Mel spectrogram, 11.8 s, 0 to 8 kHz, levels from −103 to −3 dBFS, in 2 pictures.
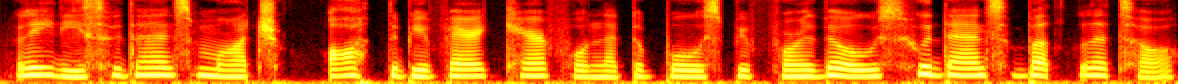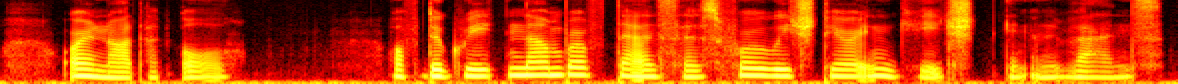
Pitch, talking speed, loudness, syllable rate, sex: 195 Hz, 180 wpm, -19 LUFS, 5.2 syllables/s, female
